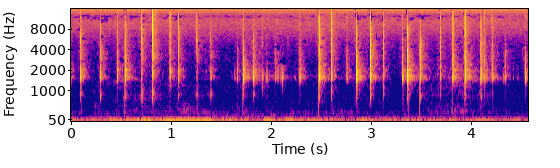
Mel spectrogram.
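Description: A hairbrush is tapped rapidly with long nails, giving a quick run of short, sharp clicks with a bright tonal ping around 1.6 kHz. Each tap dies away almost instantly over a faint low hum.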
